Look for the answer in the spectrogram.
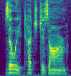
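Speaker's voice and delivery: ordinary delivery, nothing marked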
